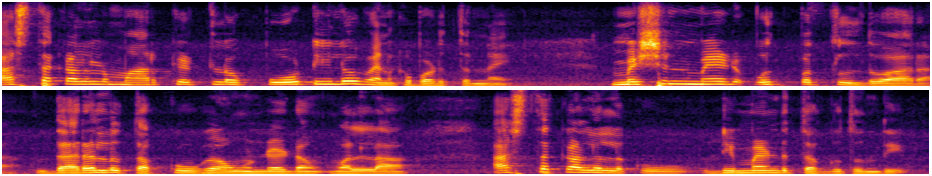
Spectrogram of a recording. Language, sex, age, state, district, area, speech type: Telugu, female, 60+, Telangana, Hyderabad, urban, spontaneous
